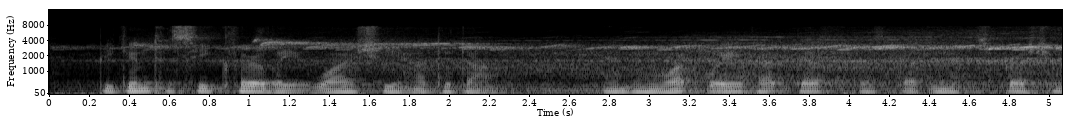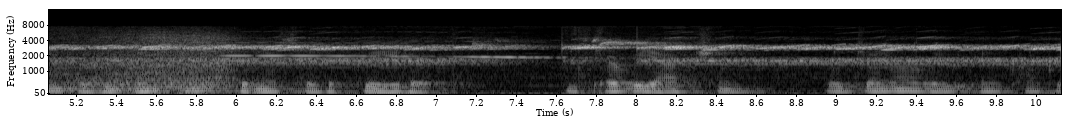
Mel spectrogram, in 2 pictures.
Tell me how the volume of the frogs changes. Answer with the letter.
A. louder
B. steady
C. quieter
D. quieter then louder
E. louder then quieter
A.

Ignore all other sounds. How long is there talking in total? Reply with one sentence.
You can hear the talking for 10 seconds altogether.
